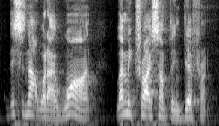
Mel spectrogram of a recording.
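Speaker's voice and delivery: ordinary delivery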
